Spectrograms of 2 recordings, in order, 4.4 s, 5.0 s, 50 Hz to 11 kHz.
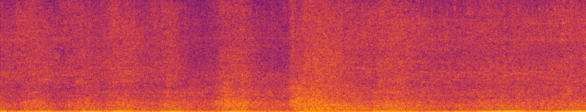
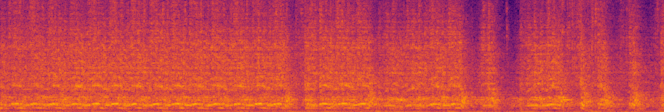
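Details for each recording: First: Chrysler 440 Six Pack V8 on an engine run stand, first run in about 40 years after fuel lines were tightened: deep, steady rumble with an even beat and no knocks or misses; normal healthy running. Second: Chrysler 440 Six Pack V8 (three two-barrel carbs), first run in 40 years after fuel lines were tightened: repeated slow cranking with uneven catches until it fires and stumbles into a rough run; hard start.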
